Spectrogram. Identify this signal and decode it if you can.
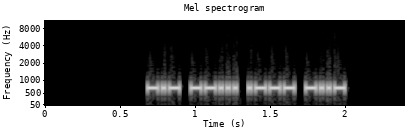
Morse code, heard as a keyed tone, about 63 wpm, 700 Hz. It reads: K7JX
